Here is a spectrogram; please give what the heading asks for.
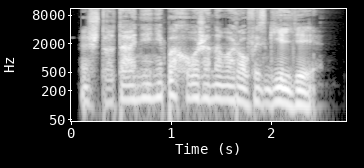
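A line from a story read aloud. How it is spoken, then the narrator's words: Young man's hiss. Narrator (Russian): прошипел юноша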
